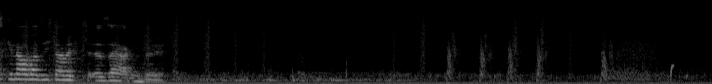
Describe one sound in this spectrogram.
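Quick sword swipes strike a creature with sharp smacks.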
